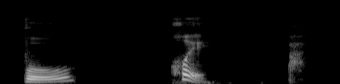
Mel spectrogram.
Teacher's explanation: 不，这里是读第2声，吧也是轻声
